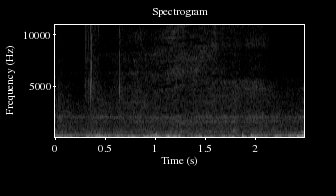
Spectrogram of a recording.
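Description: Quiet room tone between spoken lines: a faint steady hum with uneven low rumble and a few soft ticks about a third of a second in.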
